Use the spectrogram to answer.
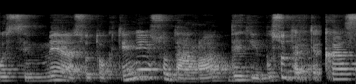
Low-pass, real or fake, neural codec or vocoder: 10.8 kHz; real; none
